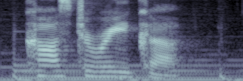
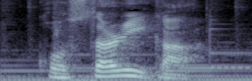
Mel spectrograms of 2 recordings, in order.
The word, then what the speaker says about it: コスタリカ: コスタリカ。 – はい。もう一度行きますね。 – コスタリカ。 – はい。えー、この国の名前は発音自体はすごく似ているのですがアクセントの場所が違います英語ですとコスタリカと言っていましたが日本語ではコスタリカと言います。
